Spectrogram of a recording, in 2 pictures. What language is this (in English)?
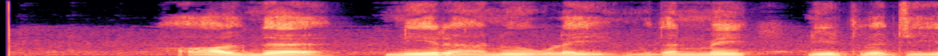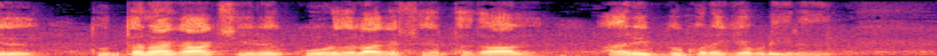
Tamil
